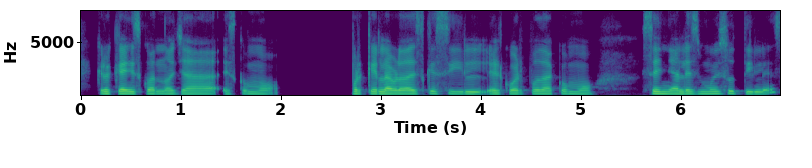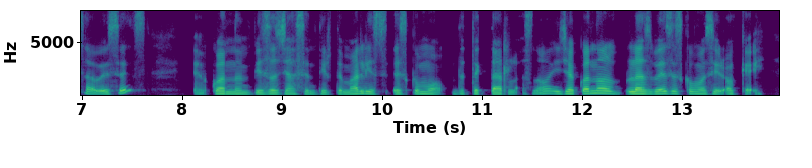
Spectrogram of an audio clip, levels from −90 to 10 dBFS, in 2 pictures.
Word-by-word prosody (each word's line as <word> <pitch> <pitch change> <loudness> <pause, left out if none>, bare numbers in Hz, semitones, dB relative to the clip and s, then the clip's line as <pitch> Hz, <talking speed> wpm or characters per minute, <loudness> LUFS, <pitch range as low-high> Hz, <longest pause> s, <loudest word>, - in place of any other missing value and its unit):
Creo 180 - +2
que 185 - +3
ahí 180 - +7
es 175 - 0
cuando 175 -2 0
ya 165 0 0
es 155 - -7
como, 160 -2 -5 0.7
porque, 180 0 +1
la 170 -2 +7
verdad 170 +1 +5
es 170 0 -3
que 200 0 -2
sí, 180 -1 -3 0.3
el 160 -1 +1
cuerpo 165 +1 0
da 175 -1 +3
como 170 -2 -4 0.4
señales 175 -2 +2
muy 185 +1 0
sutiles 190 - -2
a - - -1
veces, - - -1 0.4
eh, - - -11
cuando 170 -1 +2
empiezas 155 +1 -2
ya 165 - -1
a - - -7
sentirte 150 +1 -5
mal, 165 +5 +1
y - - +2
es 165 - -3
es 165 -1 -2
como 165 -3 -3
detectarlas, 160 0 -3
¿no? 210 - -4
Y 190 -2 -2
ya 180 -1 +4
cuando 205 +1 +3
las 175 -2 +6
ves 185 +3 +2
es 195 -2 -2
como 185 -2 -3
decir: 170 0 -3
"Okey, 165 0 -5
170 Hz, 195 wpm, -24 LUFS, 165-185 Hz, 0.7 s, ahí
